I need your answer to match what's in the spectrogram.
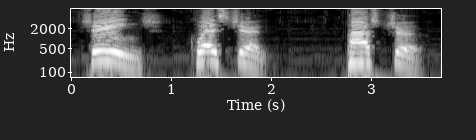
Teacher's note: Then we have ch. So it's a voiceless post-alveolar affricative consonant sound.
